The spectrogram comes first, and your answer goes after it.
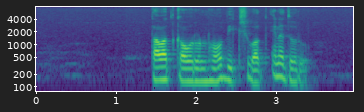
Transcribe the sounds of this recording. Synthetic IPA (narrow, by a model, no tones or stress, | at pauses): t̪ɐʋɐt̪kɐwɾunɦoːbikʂuʋɐkenɐt̪uɾṵ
